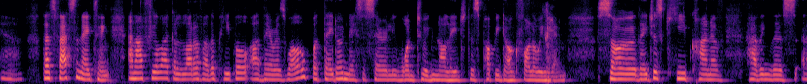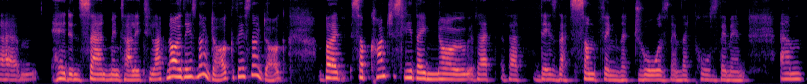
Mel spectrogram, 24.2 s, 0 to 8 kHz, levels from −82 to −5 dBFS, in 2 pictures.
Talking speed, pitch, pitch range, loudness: 165 wpm, 180 Hz, 165-205 Hz, -31 LUFS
